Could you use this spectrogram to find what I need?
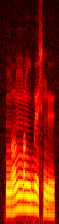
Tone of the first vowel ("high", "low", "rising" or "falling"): rising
